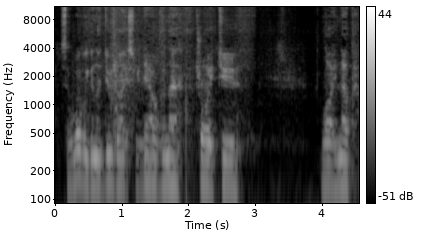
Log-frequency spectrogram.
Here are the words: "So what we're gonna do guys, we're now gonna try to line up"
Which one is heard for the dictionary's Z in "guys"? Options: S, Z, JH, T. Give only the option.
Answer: S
